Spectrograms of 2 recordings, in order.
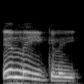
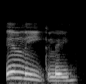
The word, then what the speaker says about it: illegally: word here is pronounced illegally illegally illegally yeah we put quite a heavy emphasis on this ill because it sounds very similar to the word legally if you're speaking quickly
